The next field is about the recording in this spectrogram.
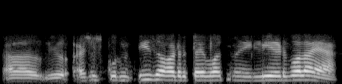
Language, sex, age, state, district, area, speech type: Kashmiri, male, 18-30, Jammu and Kashmir, Kupwara, rural, conversation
